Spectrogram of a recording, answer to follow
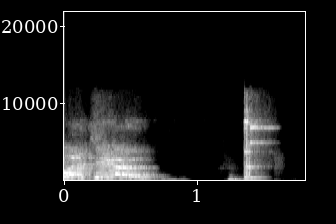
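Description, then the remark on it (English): A voice trails off, then after a short pause two champagne flutes clink together once in a toast, a bright glassy ring that fades quickly. “I have champagne flutes, and I'm cheersing them on for both of us on our behalf.”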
